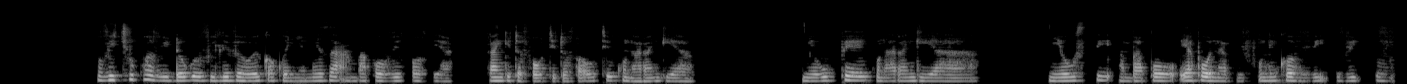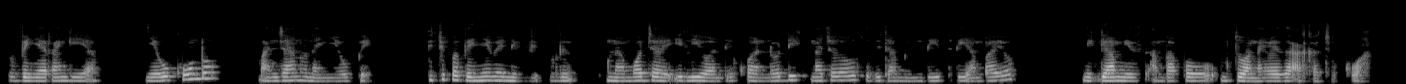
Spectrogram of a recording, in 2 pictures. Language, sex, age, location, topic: Swahili, female, 25-35, Kisumu, health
